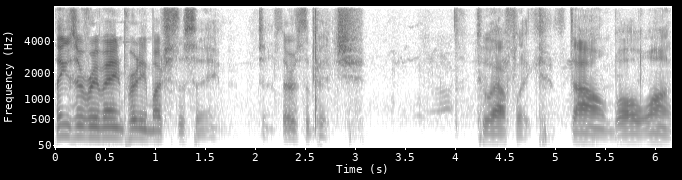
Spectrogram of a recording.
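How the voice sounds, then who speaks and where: Speaking at a moderate pace and medium pitch, an American-accented man makes very wide pitch swings and big swings in loudness, with long, frequent pauses. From US Midwest, Chicago south side. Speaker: baseball commentator. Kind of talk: live commentary.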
